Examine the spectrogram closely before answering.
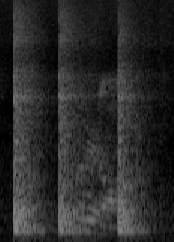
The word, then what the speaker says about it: Coulomb: 쿨롱 프랑스 사람이라서 발음이 쿨롱이에요. 롱. B가 무음이고 L을 옹으로 읽어요.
